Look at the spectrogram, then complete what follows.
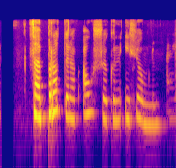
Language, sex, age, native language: Icelandic, female, 12, Icelandic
